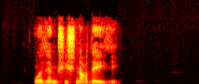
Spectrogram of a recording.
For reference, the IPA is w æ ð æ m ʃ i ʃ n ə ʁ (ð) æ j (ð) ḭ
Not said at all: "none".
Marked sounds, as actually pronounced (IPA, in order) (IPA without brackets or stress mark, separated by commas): ð, ð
